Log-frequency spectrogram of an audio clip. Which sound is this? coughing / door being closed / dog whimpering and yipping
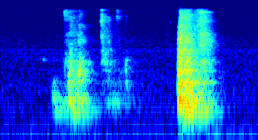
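door being closed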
